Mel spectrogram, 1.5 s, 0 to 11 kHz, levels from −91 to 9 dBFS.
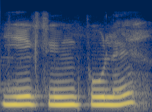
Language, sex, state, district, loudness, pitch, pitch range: Hindi, female, Uttar Pradesh, Shamli, -11 LUFS, 230 Hz, 230-240 Hz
